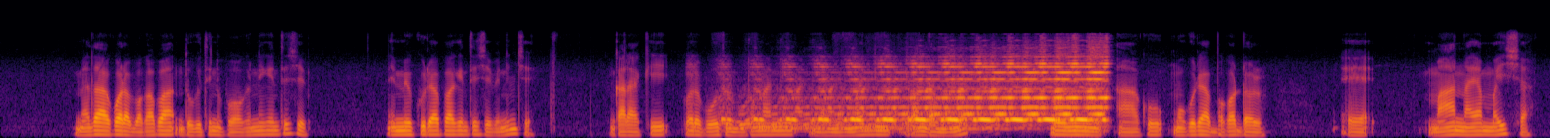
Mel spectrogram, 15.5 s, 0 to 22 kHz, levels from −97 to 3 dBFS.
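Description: From 6.85 to 11.18 s, feedback howl: a mic-to-speaker loop gaining level each pass builds a tone near 500 Hz, pulsing roughly every 0.3 s, about 7 dB above the speech.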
